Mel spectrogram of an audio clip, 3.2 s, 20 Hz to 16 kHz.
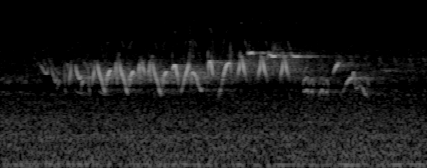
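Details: Black-backed Woodpecker (Picoides arcticus) in Malheur National Forest, Harney County, Oregon, USA, 21 May 2019, giving a rapid, jumbled chatter of high, squeaky notes lasting about two and a half seconds, over a faint steady hiss.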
